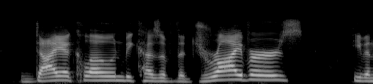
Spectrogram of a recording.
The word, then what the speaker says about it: Diaclone: We have Diaclone or Diaclone, or however you want to pronounce it. Diaclone would be the correct one.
